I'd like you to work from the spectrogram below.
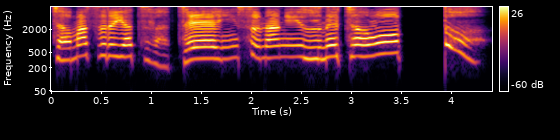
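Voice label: start, Japanese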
